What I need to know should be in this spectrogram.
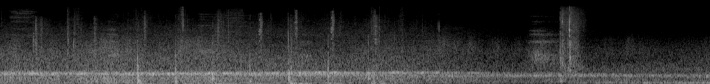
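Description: Steady rain hisses outdoors.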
